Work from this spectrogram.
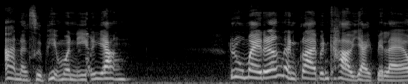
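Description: A short glitch cuts into the speech from 0.82 to 0.92 s. It is damaged data in the compressed stream: corrupted bytes make the decoder misread those frames and lose sync until it locks onto the next valid frame header.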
